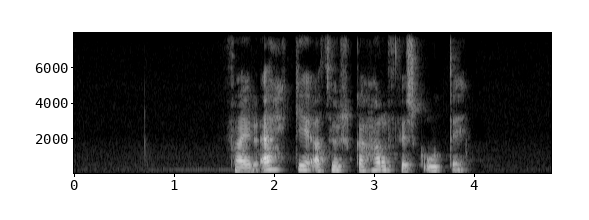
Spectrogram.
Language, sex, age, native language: Icelandic, female, 30-39, Icelandic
